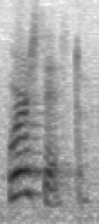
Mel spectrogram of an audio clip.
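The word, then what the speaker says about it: Worcester: But it's spelled W O R C E S T E R. We're sister. Oh, yes, I see. Yes. Lord Worster.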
